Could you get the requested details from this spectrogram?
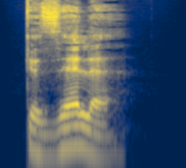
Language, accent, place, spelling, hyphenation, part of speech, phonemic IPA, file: German, Germany, Berlin, Geselle, Ge‧sel‧le, noun, /ɡəˈzɛlə/, De-Geselle.ogg
- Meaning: 1. journeyman 2. associate 3. fellow (of the guild)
